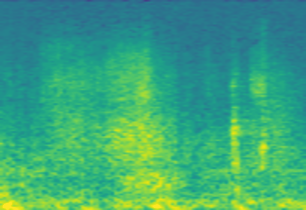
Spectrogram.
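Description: Faint rustling and handling noise, with a few light clicks, as the man moves about fetching a different cutting tool.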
